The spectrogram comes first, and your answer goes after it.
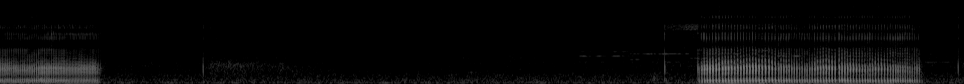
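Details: Pet Shih Tzu Jam snoring heavily in sleep at home, before later waking dazed. A short snore tail opens the recording, a long hush with soft ticks follows, then a strong, grating snore of over two seconds.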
